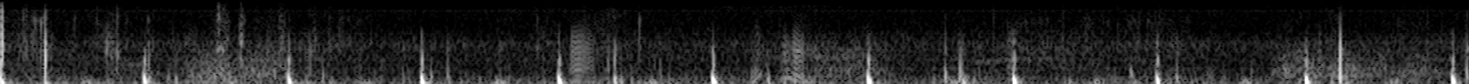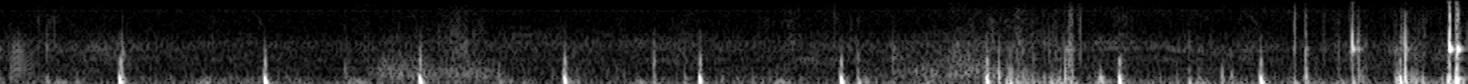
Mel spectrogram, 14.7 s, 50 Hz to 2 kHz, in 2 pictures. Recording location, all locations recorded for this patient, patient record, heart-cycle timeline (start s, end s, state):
mitral valve (MV)
aortic valve (AV)+pulmonary valve (PV)+tricuspid valve (TV)+mitral valve (MV)
#Age: Child
#Sex: Female
#Height: 116.0 cm
#Weight: 19.4 kg
#Pregnancy status: False
#Murmur: Present
#Murmur locations: tricuspid valve (TV)
#Most audible location: tricuspid valve (TV)
#Systolic murmur timing: Early-systolic
#Systolic murmur shape: Plateau
#Systolic murmur grading: I/VI
#Systolic murmur pitch: Low
#Systolic murmur quality: Blowing
#Diastolic murmur timing: nan
#Diastolic murmur shape: nan
#Diastolic murmur grading: nan
#Diastolic murmur pitch: nan
#Diastolic murmur quality: nan
#Outcome: Abnormal
#Campaign: 2015 screening campaign
0.00	1.76	unannotated
1.76	1.88	S1
1.88	2.06	systole
2.06	2.18	S2
2.18	2.44	diastole
2.44	2.56	S1
2.56	2.74	systole
2.74	2.90	S2
2.90	3.19	diastole
3.19	3.34	S1
3.34	3.50	systole
3.50	3.64	S2
3.64	3.92	diastole
3.92	4.08	S1
4.08	4.28	systole
4.28	4.42	S2
4.42	4.74	diastole
4.74	4.90	S1
4.90	5.02	systole
5.02	5.16	S2
5.16	5.43	diastole
5.43	5.54	S1
5.54	5.74	systole
5.74	5.86	S2
5.86	6.17	diastole
6.17	6.28	S1
6.28	6.48	systole
6.48	6.62	S2
6.62	6.89	diastole
6.89	7.02	S1
7.02	7.20	systole
7.20	7.32	S2
7.32	7.59	diastole
7.59	7.70	S1
7.70	7.89	systole
7.89	8.02	S2
8.02	8.30	diastole
8.30	8.42	S1
8.42	8.62	systole
8.62	8.76	S2
8.76	9.06	diastole
9.06	9.20	S1
9.20	9.38	systole
9.38	9.52	S2
9.52	9.82	diastole
9.82	9.94	S1
9.94	10.12	systole
10.12	10.24	S2
10.24	10.50	diastole
10.50	10.66	S1
10.66	10.80	systole
10.80	10.90	S2
10.90	11.19	diastole
11.19	11.30	S1
11.30	11.50	systole
11.50	11.64	S2
11.64	11.94	diastole
11.94	12.06	S1
12.06	12.22	systole
12.22	12.34	S2
12.34	14.69	unannotated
